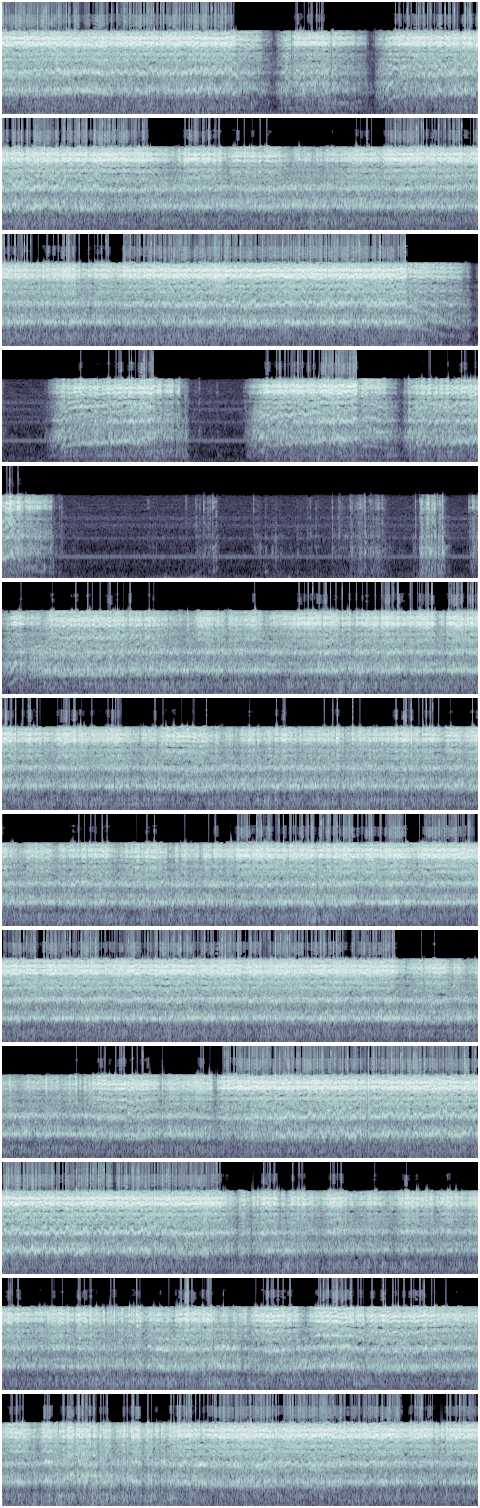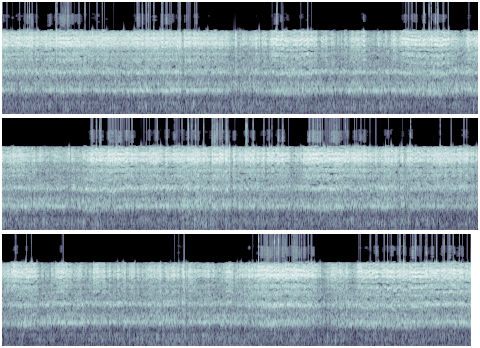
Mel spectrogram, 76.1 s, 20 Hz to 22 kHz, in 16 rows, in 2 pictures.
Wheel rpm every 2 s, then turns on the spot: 210, 120, 150, 220, 230, 230, 200, 70, 90, 90, 0, 10, 180, 230, 230, 230, 230, 220, 230, 230, 230, 230, 210, 200, 200, 230, 230, 220, 230, 240, 220, 230, 230, 230, 230, 230, 230, 220.
none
